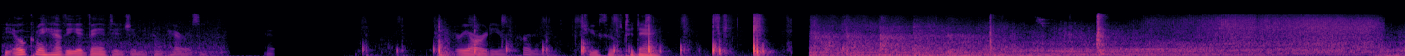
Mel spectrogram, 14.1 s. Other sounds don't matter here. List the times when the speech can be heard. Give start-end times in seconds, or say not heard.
0.0-2.8, 4.5-6.6.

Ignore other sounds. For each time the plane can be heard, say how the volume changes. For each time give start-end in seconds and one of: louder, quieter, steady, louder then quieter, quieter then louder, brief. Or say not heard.
0.0-2.3 brief
8.4-14.0 louder.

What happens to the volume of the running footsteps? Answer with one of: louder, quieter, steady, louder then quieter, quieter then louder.
louder then quieter.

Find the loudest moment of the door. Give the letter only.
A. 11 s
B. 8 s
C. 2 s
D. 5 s
A.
